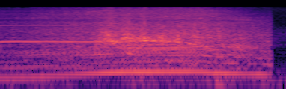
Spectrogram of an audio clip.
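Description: A car engine roars, its pitch climbing steadily as the vehicle accelerates hard and pulls away, with a tire-squeal edge before the sound cuts off abruptly.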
